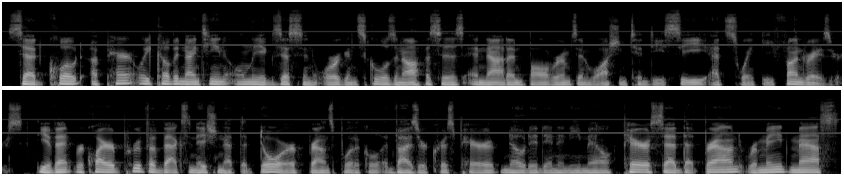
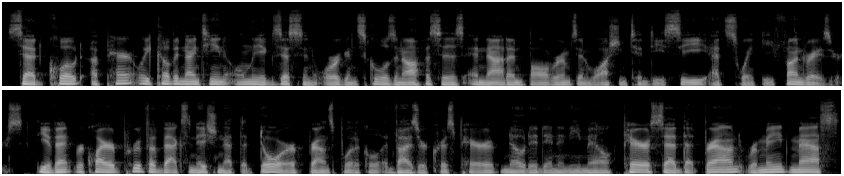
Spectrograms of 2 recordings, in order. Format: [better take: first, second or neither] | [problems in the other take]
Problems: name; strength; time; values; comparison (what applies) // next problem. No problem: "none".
second | high-pitched whine; noticeable; throughout; 2.5 kHz, 20 dB below the speech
